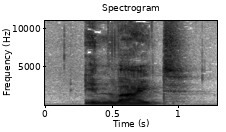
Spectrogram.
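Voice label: "inwaait", Dutch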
